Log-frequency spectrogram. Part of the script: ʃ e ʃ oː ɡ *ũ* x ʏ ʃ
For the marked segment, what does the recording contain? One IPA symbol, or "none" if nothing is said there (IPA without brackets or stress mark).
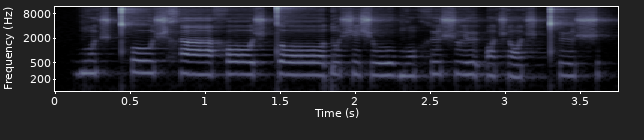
õ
